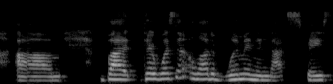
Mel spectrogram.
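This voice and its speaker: A woman with an American accent and an ordinary speaking voice talks at a moderate pace over a quiet background. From California. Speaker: travel journalist. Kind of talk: panel discussion answer. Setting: virtual event call. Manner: earnest, conversational.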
